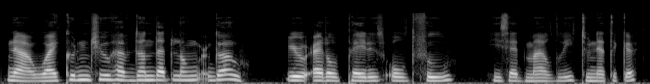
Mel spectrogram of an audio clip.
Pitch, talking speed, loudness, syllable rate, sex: 185 Hz, 165 wpm, -17 LUFS, 4.5 syllables/s, female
